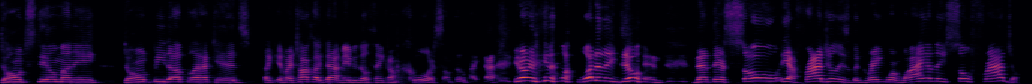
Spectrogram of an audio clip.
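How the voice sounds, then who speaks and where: A man hosting a podcast, ranting in a sarcastic, animated way with frequent laughter. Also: extremely high pitch, moderate pace. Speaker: podcast host. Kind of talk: casual podcast chat.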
